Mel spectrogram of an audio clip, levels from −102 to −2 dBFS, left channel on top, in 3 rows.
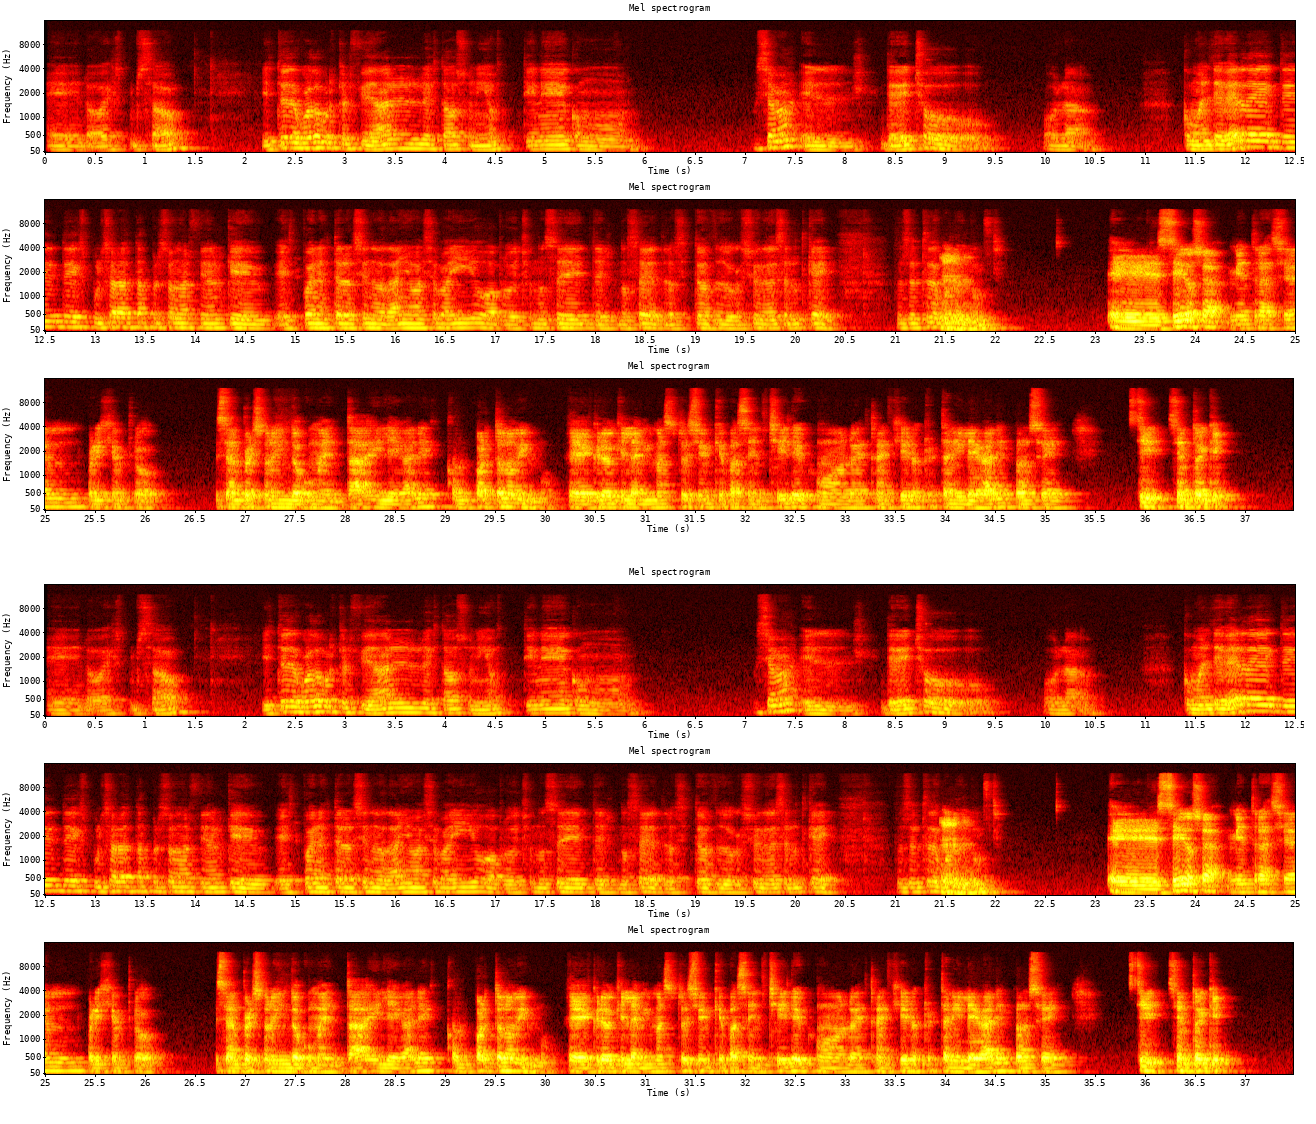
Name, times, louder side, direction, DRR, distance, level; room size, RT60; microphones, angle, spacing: voice 1, 0.0-1.4 2.2-5.9 7.1-9.5 10.0-10.5 11.4-21.9, left 1 dB, 25° left, -1 dB, 1.1 m, -30 dB
voice 2, 21.4-21.9 23.1-26.1 26.7-35.4 35.9-36.7, right 2 dB, 30° right, 3 dB, 0.6 m, -24 dB
3.3 x 2.8 x 2.3 m, 0.41 s
head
